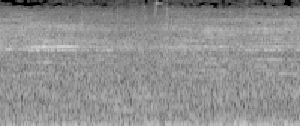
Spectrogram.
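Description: Outdoor urban background noise: a low, uneven rumble with no distinct event standing out.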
